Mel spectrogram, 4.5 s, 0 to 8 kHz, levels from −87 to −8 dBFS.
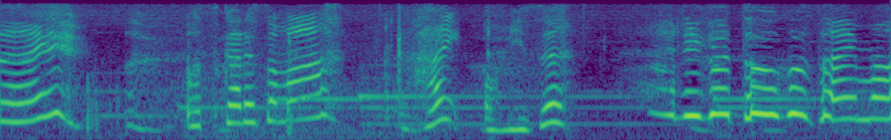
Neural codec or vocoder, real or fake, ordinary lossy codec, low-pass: none; real; none; 7.2 kHz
